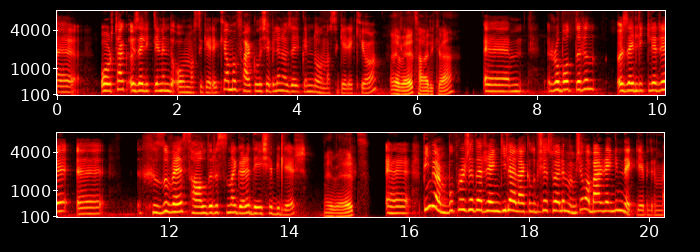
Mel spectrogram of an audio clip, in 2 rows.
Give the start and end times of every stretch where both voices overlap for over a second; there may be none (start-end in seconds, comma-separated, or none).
none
